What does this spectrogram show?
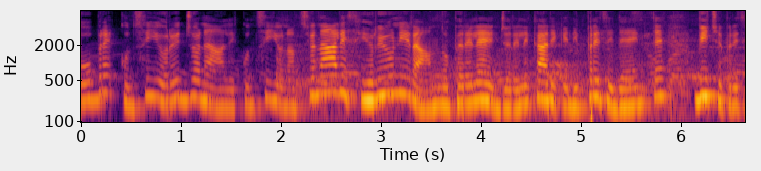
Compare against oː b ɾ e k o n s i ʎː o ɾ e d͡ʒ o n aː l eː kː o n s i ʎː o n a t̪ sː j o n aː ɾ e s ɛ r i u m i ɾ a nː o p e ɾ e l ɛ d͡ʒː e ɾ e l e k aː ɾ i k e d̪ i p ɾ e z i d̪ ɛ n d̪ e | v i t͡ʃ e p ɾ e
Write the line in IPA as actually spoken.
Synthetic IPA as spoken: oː b ɾ e k o n s i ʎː o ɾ e d͡ʒ o n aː l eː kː o n s i ʎː o n a t̪ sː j o n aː l e s i r i u n i ɾ a nː o p e ɾ e l ɛ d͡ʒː e ɾ e l e k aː ɾ i k e d̪ i p ɾ e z i d̪ ɛ n t̪ e | v i t͡ʃ e p ɾ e

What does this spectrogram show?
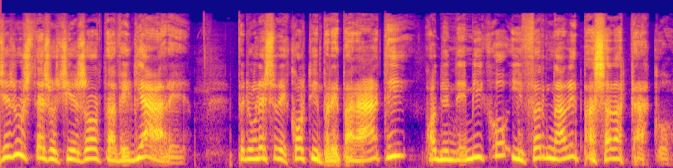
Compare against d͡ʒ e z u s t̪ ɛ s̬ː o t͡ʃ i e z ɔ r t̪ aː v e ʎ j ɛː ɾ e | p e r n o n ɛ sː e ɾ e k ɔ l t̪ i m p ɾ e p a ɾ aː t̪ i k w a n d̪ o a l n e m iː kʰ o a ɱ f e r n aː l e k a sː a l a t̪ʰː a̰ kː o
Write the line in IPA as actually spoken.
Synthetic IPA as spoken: d͡ʒ e z u s t̪ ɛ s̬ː o t͡ʃ i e z ɔ r t̪ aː v e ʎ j aː ɾ e | p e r n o n ɛ sː e ɾ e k ɔ l t̪ i m p ɾ e p a ɾ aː t̪ i k w a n d̪ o i l n e m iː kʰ o i ɱ f e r n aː l e p a sː a l a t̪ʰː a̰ kː o

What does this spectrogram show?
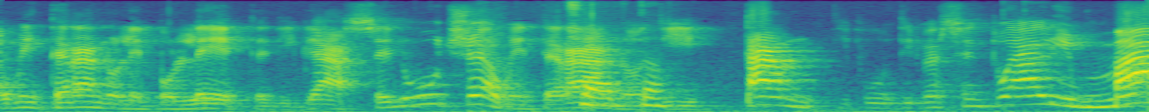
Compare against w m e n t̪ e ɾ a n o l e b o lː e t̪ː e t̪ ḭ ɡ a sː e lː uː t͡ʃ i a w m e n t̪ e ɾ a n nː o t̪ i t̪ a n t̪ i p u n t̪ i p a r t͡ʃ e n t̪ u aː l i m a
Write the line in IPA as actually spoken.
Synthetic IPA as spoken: w m e n t̪ e ɾ a nː o l e b o lː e t̪ː e d̪ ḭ ɡ a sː e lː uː t͡ʃ e a w m e n t̪ e ɾ a n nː o d̪ i t̪ a n t̪ i p u n t̪ i p e r t͡ʃ e n t̪ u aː l i m a

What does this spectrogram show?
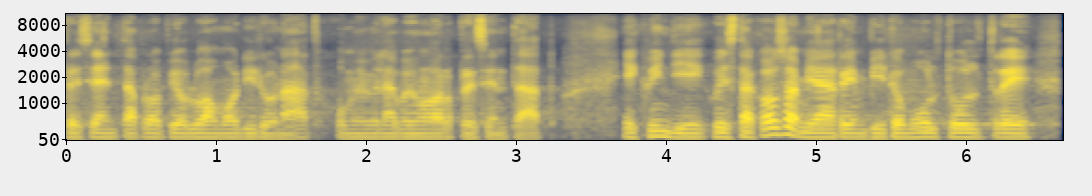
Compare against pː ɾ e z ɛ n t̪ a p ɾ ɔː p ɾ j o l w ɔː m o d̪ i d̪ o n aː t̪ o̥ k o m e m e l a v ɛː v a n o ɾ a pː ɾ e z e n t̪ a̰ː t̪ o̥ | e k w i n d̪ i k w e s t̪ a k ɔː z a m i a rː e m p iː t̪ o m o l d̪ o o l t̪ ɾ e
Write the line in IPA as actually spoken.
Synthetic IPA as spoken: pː ɾ e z ɛ n t̪ a p ɾ ɔː p ɾ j o l w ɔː m o d̪ i d̪ o n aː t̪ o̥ k o m e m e l a v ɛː v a n o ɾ a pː ɾ e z e n t̪ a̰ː t̪ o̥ | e k w i n d̪ i k w e s t̪ a k ɔː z a m i a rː e m p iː t̪ o m o l t̪ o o l t̪ ɾ e

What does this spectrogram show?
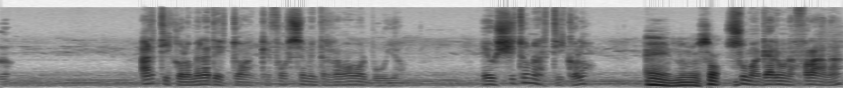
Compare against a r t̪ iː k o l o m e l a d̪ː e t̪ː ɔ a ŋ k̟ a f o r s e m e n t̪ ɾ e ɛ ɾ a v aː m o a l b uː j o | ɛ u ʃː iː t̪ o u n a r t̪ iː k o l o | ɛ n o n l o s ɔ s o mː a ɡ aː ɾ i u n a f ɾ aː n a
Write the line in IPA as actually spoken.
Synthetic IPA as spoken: a r t̪ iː k o l o m e l a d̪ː e t̪ː o a ŋ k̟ e f o r s e m e n t̪ ɾ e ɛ ɾ a v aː m o a l b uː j o | ɛ u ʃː iː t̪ o u n a r t̪ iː k o l o | ɛ n o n l o s ɔ s u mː a ɡ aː ɾ i u n a f ɾ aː n a

